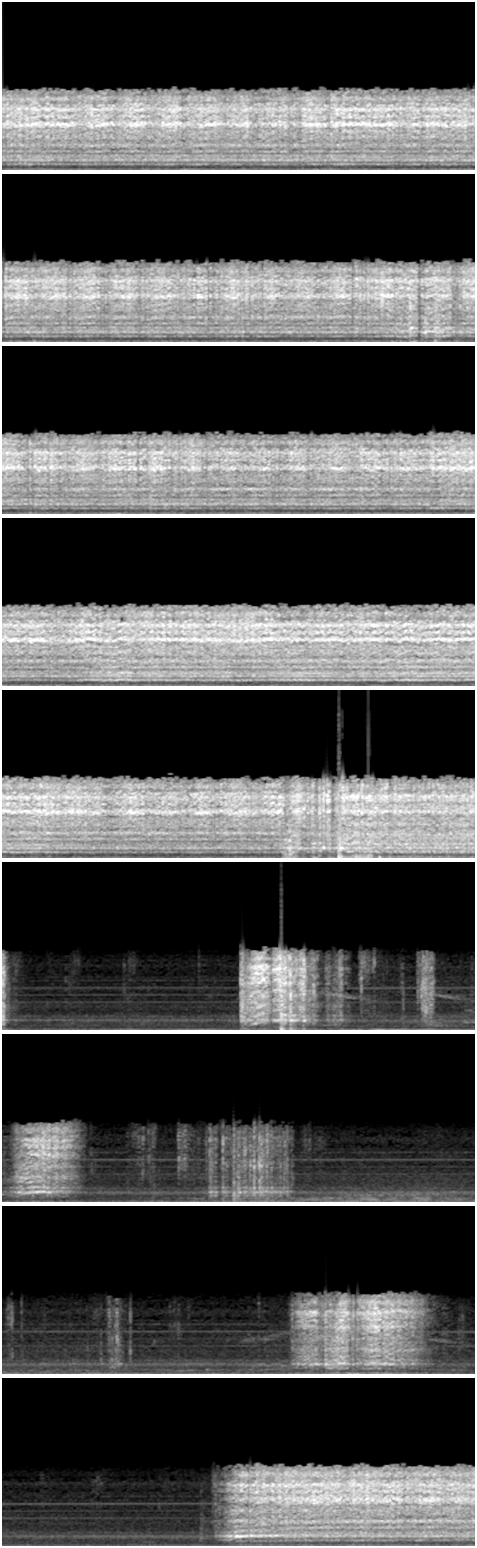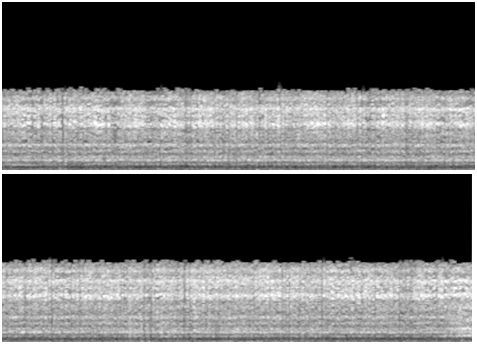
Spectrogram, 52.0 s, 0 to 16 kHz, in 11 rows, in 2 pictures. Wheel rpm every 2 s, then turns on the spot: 160, 160, 160, 160, 160, 160, 160, 160, 160, 160, 160, 120, 20, 20, 20, 10, 0, 10, 50, 10, 140, 160, 160, 160, 160, 160.
30-32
